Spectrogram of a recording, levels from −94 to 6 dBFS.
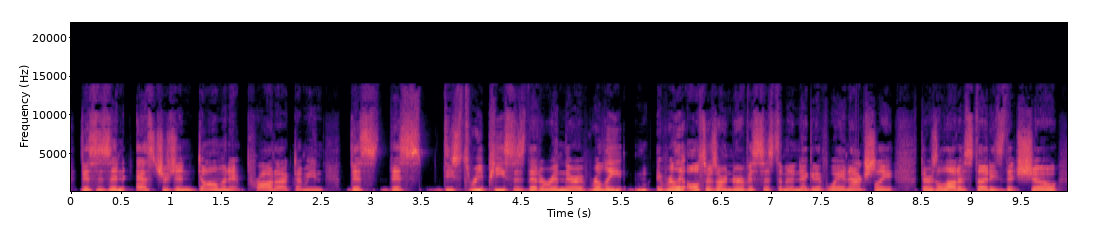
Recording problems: none

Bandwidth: 14 kHz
